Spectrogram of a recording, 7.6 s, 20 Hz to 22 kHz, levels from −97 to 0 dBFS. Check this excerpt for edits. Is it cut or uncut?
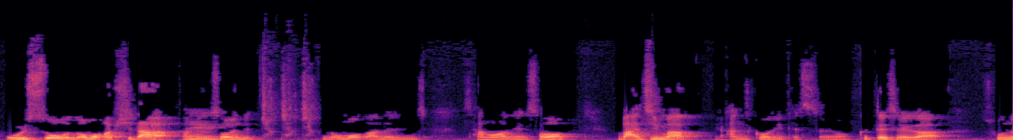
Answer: cut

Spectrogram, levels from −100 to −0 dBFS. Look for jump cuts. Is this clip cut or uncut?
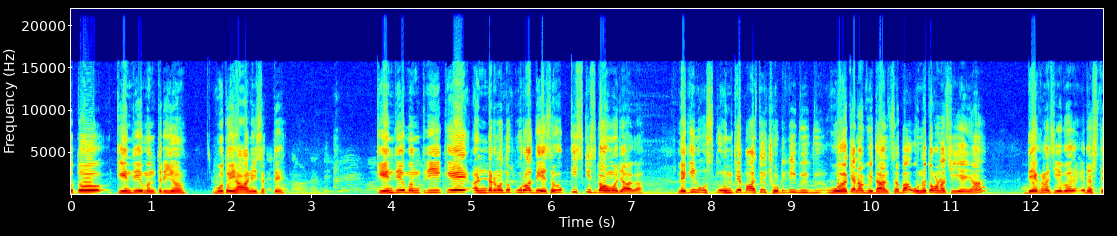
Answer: uncut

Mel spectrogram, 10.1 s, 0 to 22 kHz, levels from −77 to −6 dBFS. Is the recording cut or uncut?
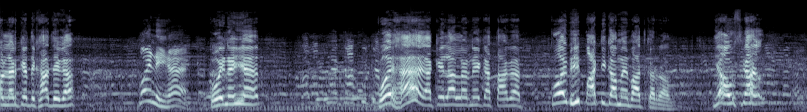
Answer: uncut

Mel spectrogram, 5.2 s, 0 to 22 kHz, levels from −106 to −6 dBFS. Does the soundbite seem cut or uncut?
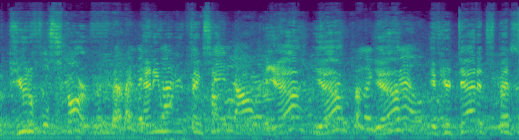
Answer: uncut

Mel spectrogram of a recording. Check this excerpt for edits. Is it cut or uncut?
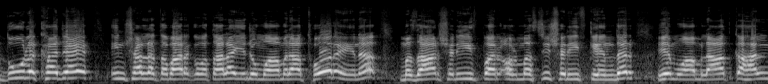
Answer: uncut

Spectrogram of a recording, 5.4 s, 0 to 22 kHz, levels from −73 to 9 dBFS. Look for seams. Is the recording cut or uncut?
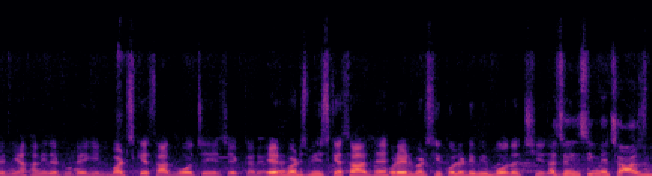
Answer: cut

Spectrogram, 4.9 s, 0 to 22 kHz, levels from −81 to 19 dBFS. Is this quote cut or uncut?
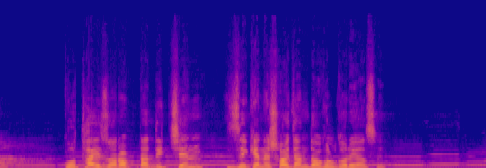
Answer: cut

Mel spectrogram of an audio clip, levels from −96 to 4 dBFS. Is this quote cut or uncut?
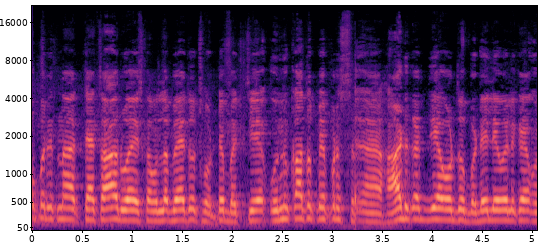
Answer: cut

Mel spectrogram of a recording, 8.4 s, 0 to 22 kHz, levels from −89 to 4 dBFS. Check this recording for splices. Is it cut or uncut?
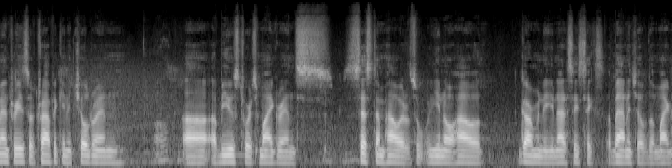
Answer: uncut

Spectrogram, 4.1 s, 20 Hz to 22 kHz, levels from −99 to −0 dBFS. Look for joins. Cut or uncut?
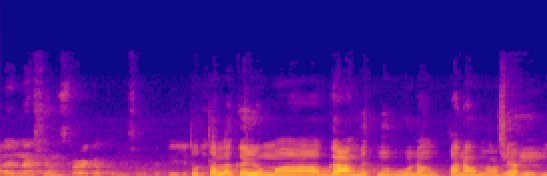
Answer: cut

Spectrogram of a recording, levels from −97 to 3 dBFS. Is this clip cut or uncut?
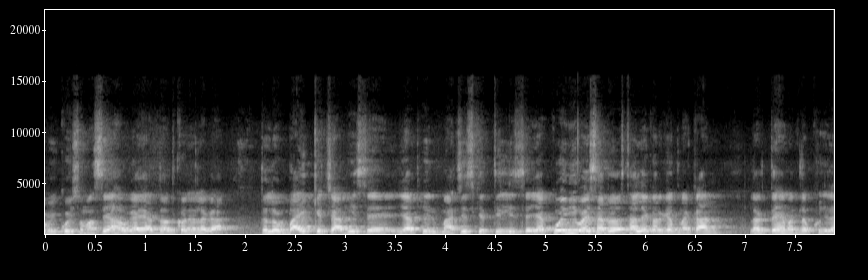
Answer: uncut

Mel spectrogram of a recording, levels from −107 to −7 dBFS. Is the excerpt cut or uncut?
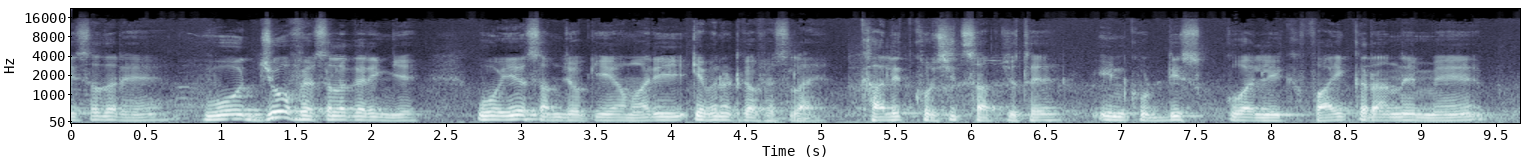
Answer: cut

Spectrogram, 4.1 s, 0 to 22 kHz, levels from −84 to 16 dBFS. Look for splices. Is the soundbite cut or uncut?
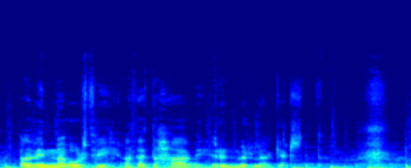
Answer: cut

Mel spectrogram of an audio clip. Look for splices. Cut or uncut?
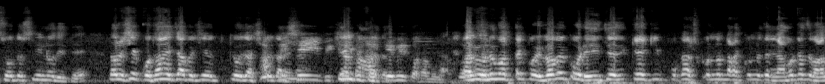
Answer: cut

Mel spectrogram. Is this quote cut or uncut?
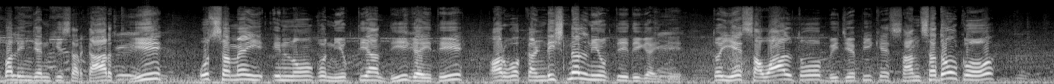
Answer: uncut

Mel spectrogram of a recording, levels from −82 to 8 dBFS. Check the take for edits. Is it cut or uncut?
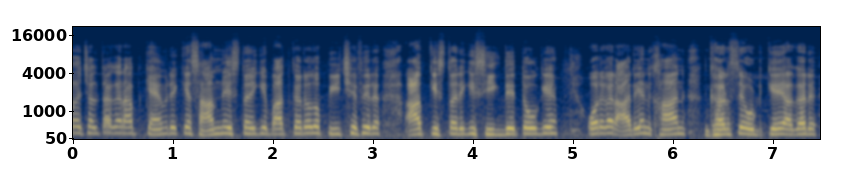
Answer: uncut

